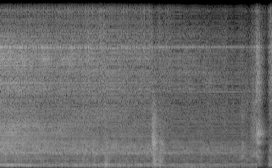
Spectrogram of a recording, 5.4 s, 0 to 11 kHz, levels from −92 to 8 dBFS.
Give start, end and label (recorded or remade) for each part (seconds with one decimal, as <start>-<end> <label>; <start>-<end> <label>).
0.0-5.4 remade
